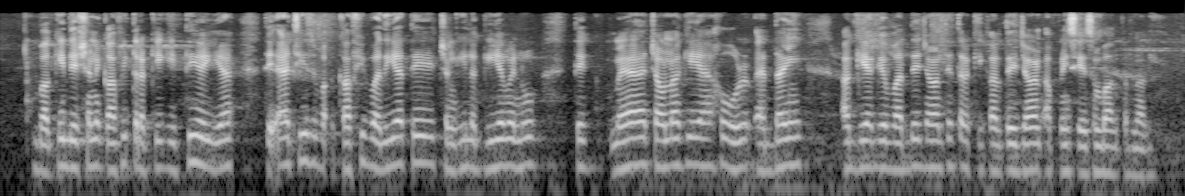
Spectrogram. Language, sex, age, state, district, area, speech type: Punjabi, male, 18-30, Punjab, Pathankot, rural, spontaneous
